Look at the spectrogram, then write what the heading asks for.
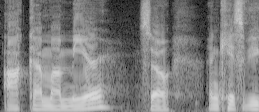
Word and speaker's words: Akhamamir: the wind infant whose awakened name is actually pronounced akam mamir so in case if you guys don't know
